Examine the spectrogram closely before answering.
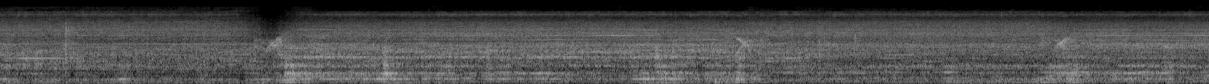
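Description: A 6090 CNC router's 3 A stepper motors driving the axes on 1605 ball screws in a high-speed test run: a steady hissing whir with a few short rising whines. It is running smoothly, without lost steps.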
